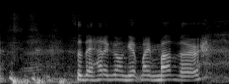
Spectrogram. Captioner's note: laughter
